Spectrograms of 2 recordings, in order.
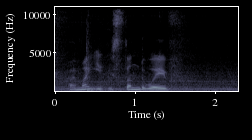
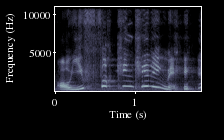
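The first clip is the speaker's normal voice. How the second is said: exasperated outburst; 8 dB louder than usual. Real, not acted. Game menu refuses level.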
